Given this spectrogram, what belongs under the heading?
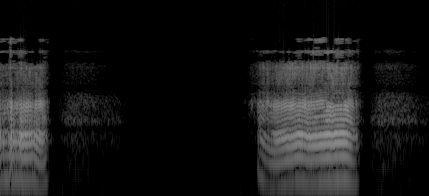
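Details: Boxer dog snoring with open eyes after a long walk: two loud, rumbling inhaled snores about three seconds apart, each followed by a soft airy exhale, in a quiet room.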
